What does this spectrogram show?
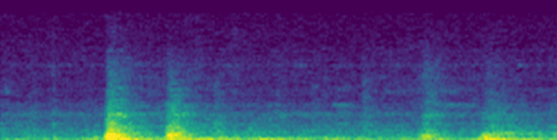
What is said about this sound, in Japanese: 普通電車の熱海行きです。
